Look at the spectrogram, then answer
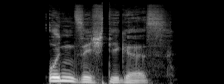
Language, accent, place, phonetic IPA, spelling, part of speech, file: German, Germany, Berlin, [ˈʊnˌzɪçtɪɡəs], unsichtiges, adjective, De-unsichtiges.ogg
- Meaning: strong/mixed nominative/accusative neuter singular of unsichtig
